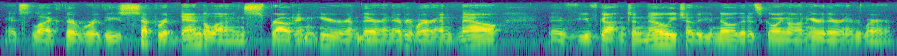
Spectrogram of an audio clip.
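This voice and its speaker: An older man hosting a studio interview who speaks slowly and encouragingly and sums up his guests' points. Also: low-pitched, fairly even intonation, a bit bright, a little hiss or hum. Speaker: TV interviewer, host. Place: TV studio set, indoors.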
